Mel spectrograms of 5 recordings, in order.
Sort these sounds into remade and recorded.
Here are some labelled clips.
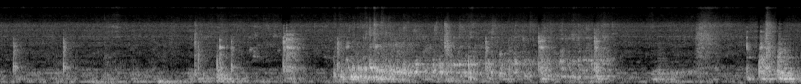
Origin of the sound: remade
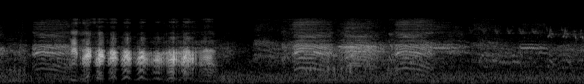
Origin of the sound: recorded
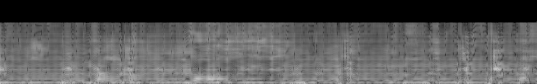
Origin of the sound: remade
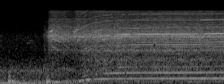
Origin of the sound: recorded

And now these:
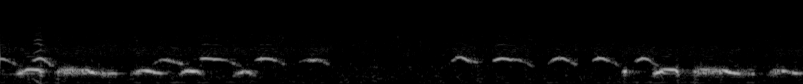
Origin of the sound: remade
